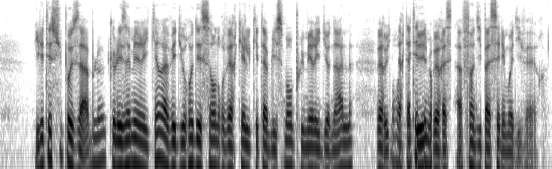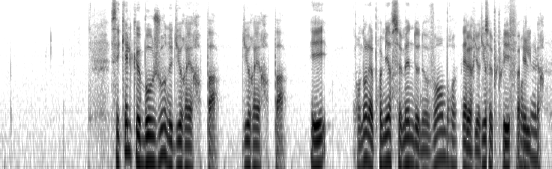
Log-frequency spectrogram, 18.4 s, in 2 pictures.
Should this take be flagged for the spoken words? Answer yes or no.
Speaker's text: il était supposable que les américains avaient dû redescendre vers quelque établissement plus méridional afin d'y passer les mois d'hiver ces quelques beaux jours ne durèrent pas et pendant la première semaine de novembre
yes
